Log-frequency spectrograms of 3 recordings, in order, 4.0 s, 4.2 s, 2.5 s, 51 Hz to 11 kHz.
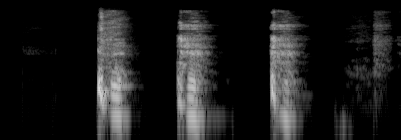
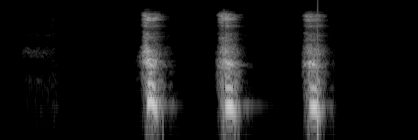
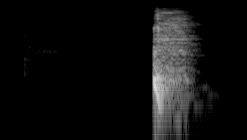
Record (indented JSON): {
  "three_cough_length": "4.0 s",
  "three_cough_amplitude": 27129,
  "three_cough_signal_mean_std_ratio": 0.29,
  "exhalation_length": "4.2 s",
  "exhalation_amplitude": 15735,
  "exhalation_signal_mean_std_ratio": 0.26,
  "cough_length": "2.5 s",
  "cough_amplitude": 27561,
  "cough_signal_mean_std_ratio": 0.19,
  "survey_phase": "beta (2021-08-13 to 2022-03-07)",
  "age": "18-44",
  "gender": "Female",
  "wearing_mask": "No",
  "symptom_none": true,
  "smoker_status": "Never smoked",
  "respiratory_condition_asthma": true,
  "respiratory_condition_other": false,
  "recruitment_source": "REACT",
  "submission_delay": "2 days",
  "covid_test_result": "Negative",
  "covid_test_method": "RT-qPCR",
  "influenza_a_test_result": "Negative",
  "influenza_b_test_result": "Negative"
}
